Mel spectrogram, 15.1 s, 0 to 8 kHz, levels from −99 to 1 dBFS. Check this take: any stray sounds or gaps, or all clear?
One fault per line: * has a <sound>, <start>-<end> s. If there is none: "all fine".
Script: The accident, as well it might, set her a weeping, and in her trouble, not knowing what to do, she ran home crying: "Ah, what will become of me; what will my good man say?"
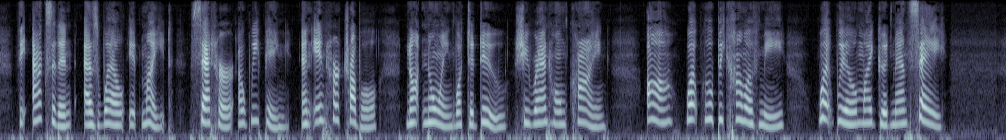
all fine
